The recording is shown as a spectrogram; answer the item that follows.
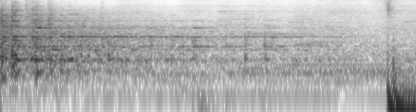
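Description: A heavily loaded steel barbell and its weight plates clanking once on a bench-press rack, with a metallic ring that fades over about a second and a half. Music with a heavy bass comes in near the end.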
